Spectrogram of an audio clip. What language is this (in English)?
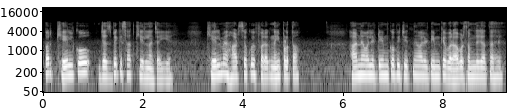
Urdu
